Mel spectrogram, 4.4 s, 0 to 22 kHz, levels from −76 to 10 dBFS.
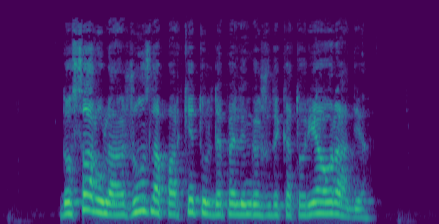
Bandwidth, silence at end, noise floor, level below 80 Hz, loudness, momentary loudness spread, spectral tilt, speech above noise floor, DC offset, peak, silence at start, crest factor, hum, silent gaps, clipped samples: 16 kHz; 0.7 s; -66 dBFS; -66 dBFS; -19 LUFS; 10 LU; -5 dB/octave; 47 dB; under 0.1%; -4 dBFS; 0.6 s; 16 dB; none; none; under 0.1%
